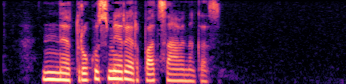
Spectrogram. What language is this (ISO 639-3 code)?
lit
